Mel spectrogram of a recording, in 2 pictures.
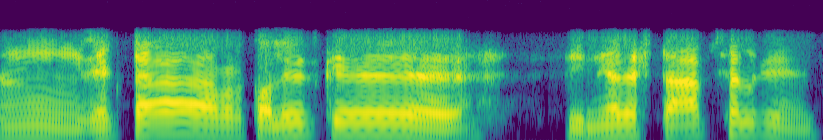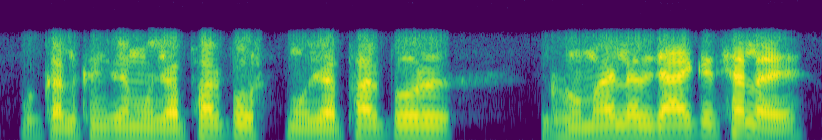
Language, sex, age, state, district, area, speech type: Maithili, male, 18-30, Bihar, Muzaffarpur, rural, conversation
